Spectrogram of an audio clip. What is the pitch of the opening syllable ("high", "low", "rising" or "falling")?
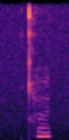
high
